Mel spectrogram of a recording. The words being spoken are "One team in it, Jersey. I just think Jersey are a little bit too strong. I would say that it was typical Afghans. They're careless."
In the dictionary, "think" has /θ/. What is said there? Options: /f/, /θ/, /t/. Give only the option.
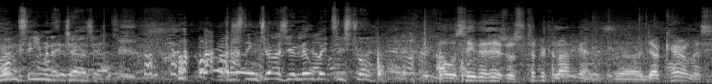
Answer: /θ/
